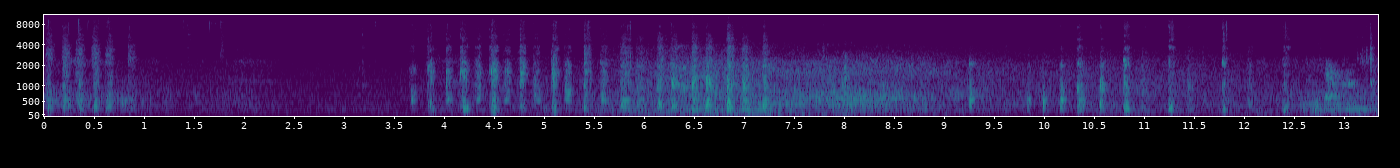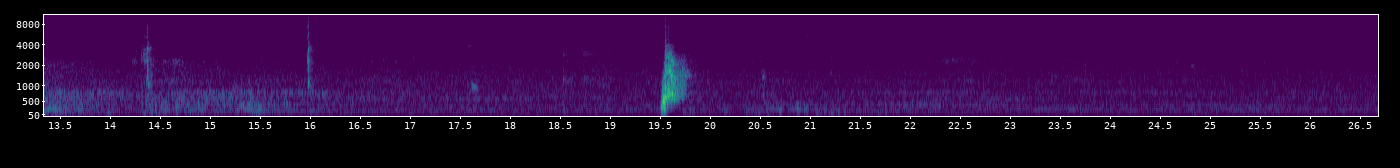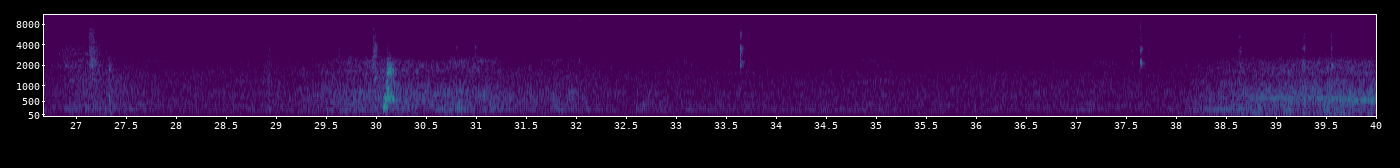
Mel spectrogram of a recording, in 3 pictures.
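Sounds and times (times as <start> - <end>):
dog barking: 12.7 - 13.2, 19.5 - 19.9.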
